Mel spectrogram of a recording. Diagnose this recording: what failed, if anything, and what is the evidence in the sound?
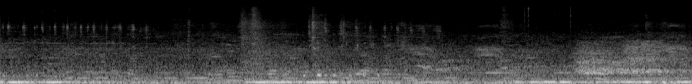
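Nothing in the recording points to a failure at any stage from capture to playback, and the signal stays continuous and stable throughout.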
